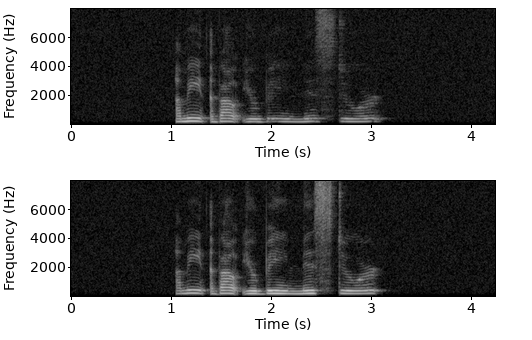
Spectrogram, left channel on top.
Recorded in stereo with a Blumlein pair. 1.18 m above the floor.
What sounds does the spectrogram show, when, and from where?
1.0 s a woman speaking: 15° left, 0.7 m; by 3.1 s 65° right, 1.3 m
